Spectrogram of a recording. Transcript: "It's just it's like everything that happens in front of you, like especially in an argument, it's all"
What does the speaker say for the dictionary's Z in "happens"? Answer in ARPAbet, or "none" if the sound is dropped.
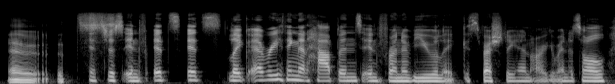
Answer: Z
